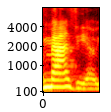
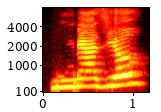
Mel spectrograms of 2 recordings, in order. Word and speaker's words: Mazzeo: Is it Mazzeo? How do you say that? I don't even know. Yes, it's Mazzeo. You said it perfectly. Mazzeo.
